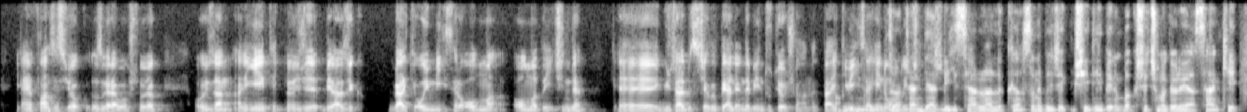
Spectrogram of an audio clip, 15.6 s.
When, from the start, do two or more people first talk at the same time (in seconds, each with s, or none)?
10.4 s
